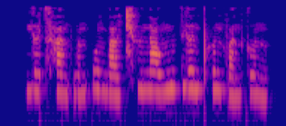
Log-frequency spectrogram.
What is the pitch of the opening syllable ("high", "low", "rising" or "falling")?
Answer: rising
